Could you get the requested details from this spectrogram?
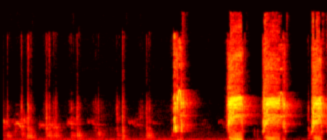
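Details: Black francolin call: soft scattered clicks lead into four loud, harsh, grating bursts spaced about a third of a second apart.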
